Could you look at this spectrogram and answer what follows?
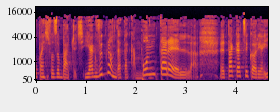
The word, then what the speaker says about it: puntarella: Ta cykoria, którą próbowaliśmy, to puntarella. Dobrze wymawiam? – Tak jest. To jest puntarella.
